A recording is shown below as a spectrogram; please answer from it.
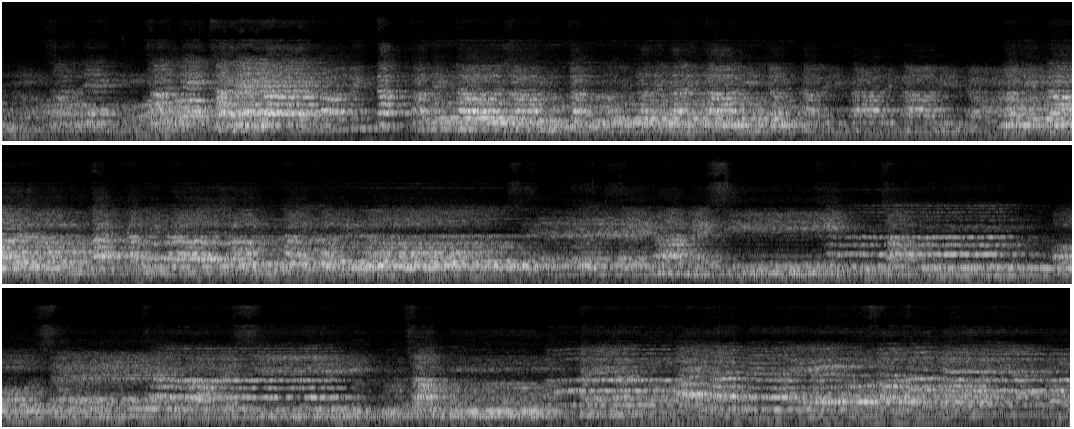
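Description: A large mixed choir singing in parts, holding and shifting chords continuously, heard from the audience in a reverberant auditorium.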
